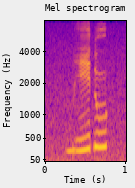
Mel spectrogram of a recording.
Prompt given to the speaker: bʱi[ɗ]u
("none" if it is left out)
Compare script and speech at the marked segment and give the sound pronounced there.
ɗ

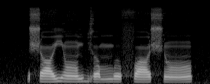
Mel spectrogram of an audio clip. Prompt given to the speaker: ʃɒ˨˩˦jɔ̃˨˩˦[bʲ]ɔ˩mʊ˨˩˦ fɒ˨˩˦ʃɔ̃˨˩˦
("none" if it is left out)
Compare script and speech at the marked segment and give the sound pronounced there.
bʲ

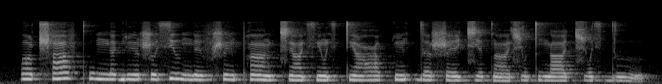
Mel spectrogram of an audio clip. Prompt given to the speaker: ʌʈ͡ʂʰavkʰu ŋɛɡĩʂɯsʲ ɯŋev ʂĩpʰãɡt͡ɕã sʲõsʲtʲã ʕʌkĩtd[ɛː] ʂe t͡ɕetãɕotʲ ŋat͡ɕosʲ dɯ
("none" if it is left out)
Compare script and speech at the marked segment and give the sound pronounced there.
ɛ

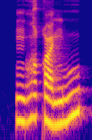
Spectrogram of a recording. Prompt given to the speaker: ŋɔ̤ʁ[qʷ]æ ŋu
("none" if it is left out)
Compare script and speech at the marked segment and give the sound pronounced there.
qʷ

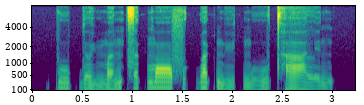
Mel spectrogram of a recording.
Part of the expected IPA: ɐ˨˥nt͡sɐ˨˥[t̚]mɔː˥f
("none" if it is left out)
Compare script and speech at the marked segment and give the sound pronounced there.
k̚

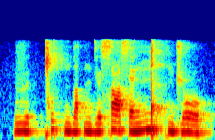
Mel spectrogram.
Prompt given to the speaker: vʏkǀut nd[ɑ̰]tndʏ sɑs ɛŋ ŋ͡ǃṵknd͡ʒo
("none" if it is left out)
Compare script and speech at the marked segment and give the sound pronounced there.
ɑ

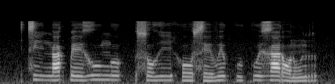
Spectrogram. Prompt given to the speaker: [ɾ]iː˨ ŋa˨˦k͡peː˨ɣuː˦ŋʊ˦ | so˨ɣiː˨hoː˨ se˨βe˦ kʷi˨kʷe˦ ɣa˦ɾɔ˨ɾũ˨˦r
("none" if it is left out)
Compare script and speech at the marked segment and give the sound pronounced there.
t͡s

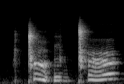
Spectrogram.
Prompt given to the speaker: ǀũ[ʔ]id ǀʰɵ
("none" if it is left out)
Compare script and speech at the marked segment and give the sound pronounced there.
ʔ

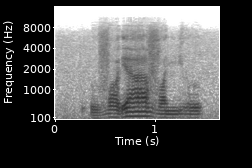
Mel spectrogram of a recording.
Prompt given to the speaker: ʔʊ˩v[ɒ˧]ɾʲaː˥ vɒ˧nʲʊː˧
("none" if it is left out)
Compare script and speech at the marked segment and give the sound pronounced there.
ɒ˧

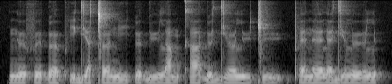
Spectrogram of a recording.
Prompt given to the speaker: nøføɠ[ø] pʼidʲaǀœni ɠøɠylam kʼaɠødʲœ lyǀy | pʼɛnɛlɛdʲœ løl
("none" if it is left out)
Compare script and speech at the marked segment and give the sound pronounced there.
œ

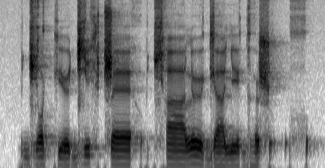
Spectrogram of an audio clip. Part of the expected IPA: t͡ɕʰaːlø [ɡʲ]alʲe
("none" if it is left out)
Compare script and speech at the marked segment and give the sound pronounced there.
ɡʲ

